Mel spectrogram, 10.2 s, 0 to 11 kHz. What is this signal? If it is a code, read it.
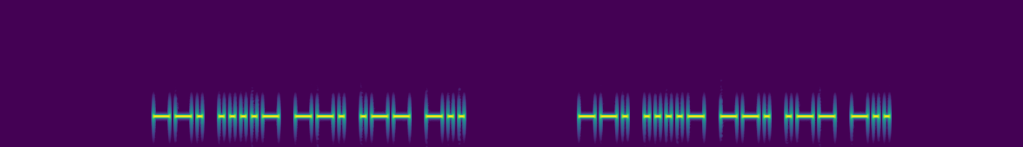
Morse code, heard as a keyed tone, about 22 wpm, 700 Hz. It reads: G4GWD G4GWD
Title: DXCC-100 Call Signs - 5 Characters - Repeated 2x - 22wpm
